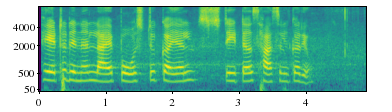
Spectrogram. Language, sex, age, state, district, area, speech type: Sindhi, female, 18-30, Maharashtra, Thane, urban, read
